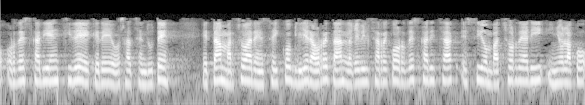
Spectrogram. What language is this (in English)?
Basque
